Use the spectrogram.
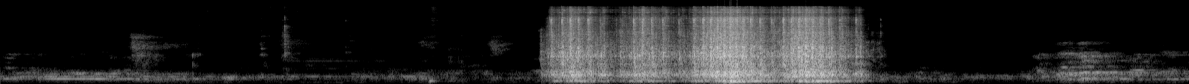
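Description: A sewing machine stitches underwear fabric in one loud, fast, buzzing run of about three seconds, with quiet handling and soft talk before and after.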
